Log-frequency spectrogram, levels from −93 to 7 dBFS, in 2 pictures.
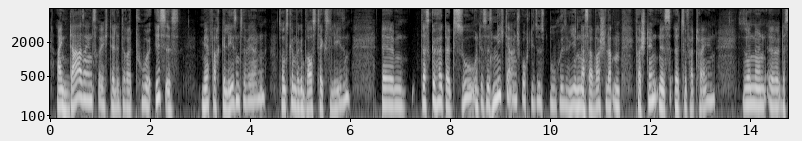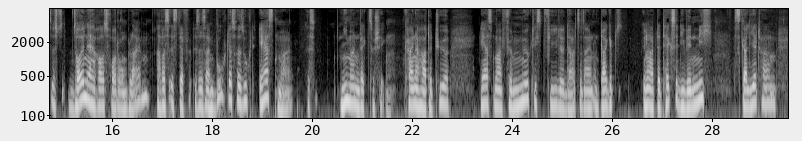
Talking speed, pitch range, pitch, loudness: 150 wpm, 140-170 Hz, 150 Hz, -19 LUFS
